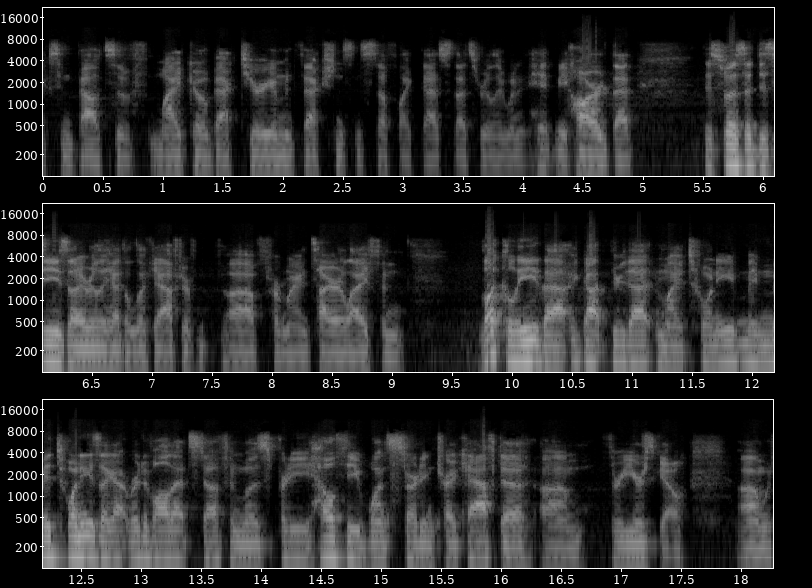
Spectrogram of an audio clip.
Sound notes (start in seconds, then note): none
